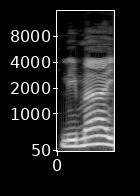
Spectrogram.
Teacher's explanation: জবরের বাম পাশে খালি আলিফ মদের হরফ এক আলিফ টেনে পড়তে হবে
